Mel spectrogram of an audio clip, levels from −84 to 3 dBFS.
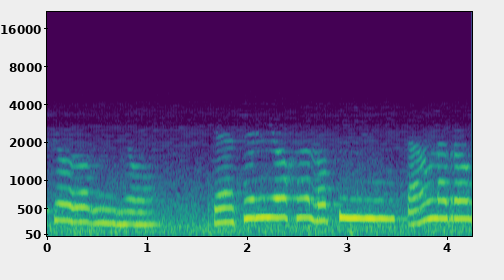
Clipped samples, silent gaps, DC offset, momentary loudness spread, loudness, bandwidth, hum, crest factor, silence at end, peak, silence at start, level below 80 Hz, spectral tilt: under 0.1%; none; under 0.1%; 10 LU; -13 LUFS; 2.5 kHz; none; 12 dB; 0 s; -2 dBFS; 0 s; -34 dBFS; -13.5 dB/octave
